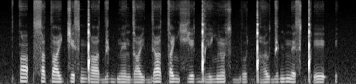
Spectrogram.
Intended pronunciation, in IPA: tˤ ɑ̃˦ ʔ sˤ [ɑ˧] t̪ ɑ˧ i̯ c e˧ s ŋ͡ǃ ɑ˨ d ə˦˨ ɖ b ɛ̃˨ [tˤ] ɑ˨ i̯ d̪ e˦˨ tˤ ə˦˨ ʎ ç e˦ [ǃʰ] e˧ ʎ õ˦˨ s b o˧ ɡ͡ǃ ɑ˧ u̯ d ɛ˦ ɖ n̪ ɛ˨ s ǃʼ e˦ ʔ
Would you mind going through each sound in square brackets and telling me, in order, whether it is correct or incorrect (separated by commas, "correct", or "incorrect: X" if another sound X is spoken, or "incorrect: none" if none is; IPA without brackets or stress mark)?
incorrect: ə˧, incorrect: d, incorrect: ɡ͡ǃ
